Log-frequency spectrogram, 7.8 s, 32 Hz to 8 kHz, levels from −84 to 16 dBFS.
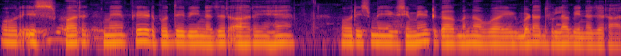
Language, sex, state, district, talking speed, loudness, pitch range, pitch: Hindi, male, Rajasthan, Bikaner, 195 wpm, -18 LUFS, 115-130 Hz, 120 Hz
